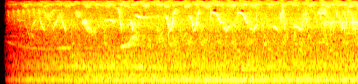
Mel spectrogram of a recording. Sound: birds chirping

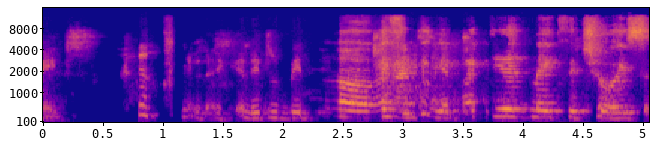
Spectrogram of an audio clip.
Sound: laughter

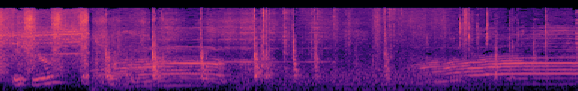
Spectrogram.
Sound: cows calling

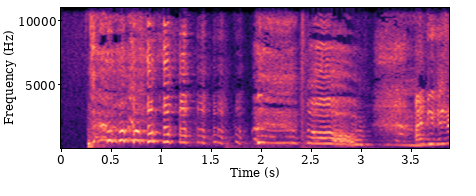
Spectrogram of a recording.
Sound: laughing

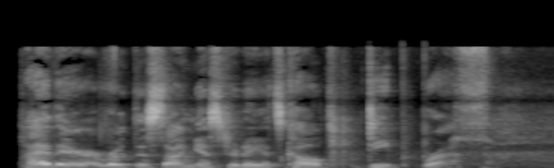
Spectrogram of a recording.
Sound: takes deep breath

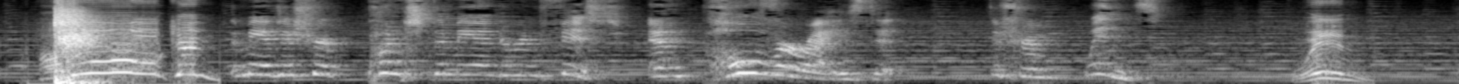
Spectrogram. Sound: punch noise

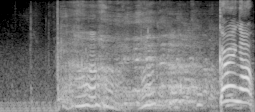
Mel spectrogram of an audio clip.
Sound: laughter

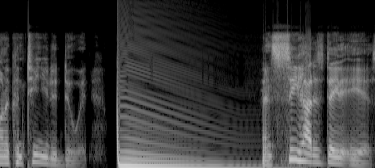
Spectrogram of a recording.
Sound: sound system buzzing

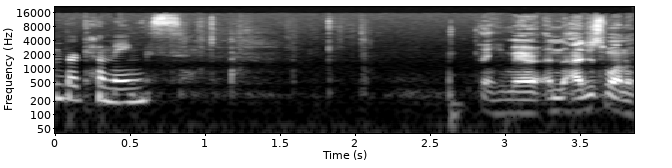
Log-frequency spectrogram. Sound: rustling sound

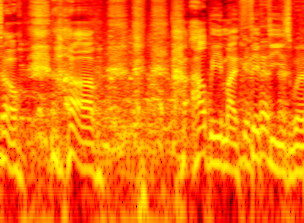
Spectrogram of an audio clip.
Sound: audience laughing

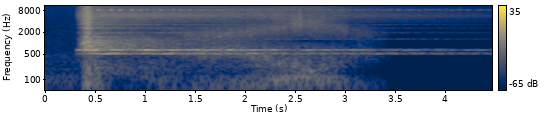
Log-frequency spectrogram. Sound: swoosh

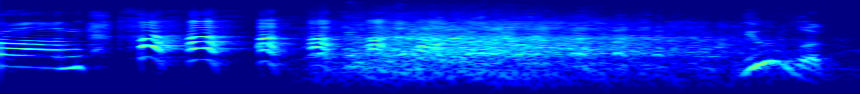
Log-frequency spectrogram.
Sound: laughs dramatically

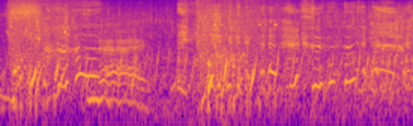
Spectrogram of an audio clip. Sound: giggling, neighing; giggling

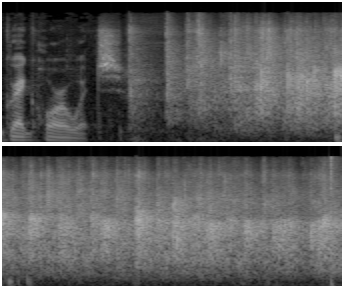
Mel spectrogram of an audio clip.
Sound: audience applauding

